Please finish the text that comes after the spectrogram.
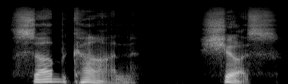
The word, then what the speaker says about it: subconscious: Pronunciation. Subcon. Shus.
